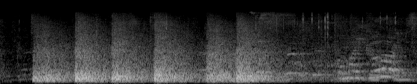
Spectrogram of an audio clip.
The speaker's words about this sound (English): in the town of Ahli, and she was there when riot police attacked a group of unarmed civilians, actually fired tear gas into their home. I want to play you the tape of what that sounded like.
